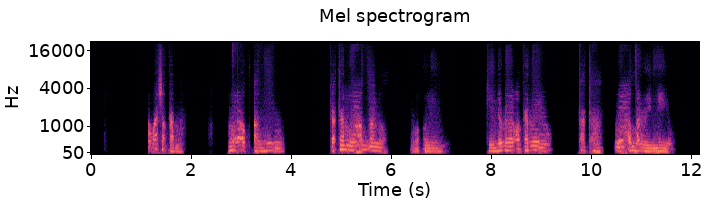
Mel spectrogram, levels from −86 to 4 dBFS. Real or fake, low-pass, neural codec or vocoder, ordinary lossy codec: fake; none; codec, 44.1 kHz, 0.9 kbps, DAC; none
